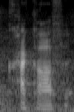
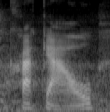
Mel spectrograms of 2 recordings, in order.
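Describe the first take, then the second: First: The name is said with the local Polish pronunciation. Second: The name is said with an American pronunciation. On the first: This is how locals traditionally say it. "traditionally it seems to be pronounced here Krakow" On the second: This is how visitors from the States say it. "we would say it in the States like it's Krakow"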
